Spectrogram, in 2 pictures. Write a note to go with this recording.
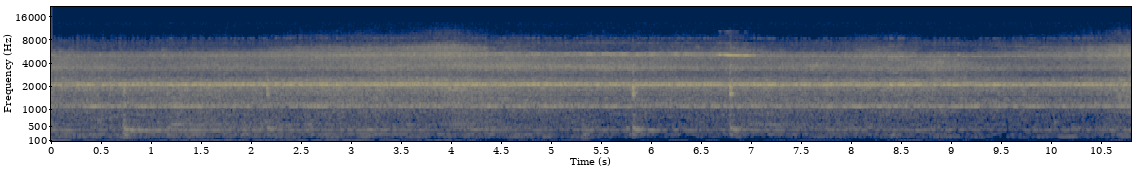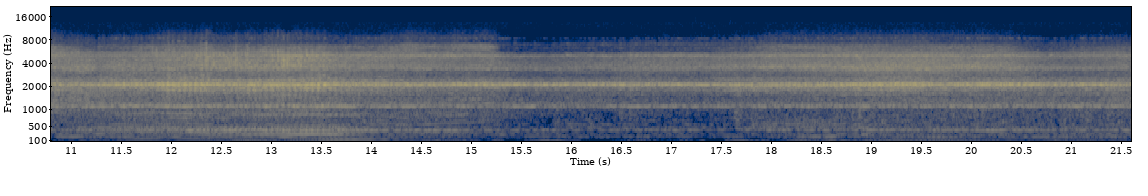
Dual contact microphone recording of a street light pole. Trolleybus electricity lines are also hanging attached to this pole. Resonating hum and traffic noises are heard, as well as clattering noise from a trolleybus passing by.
